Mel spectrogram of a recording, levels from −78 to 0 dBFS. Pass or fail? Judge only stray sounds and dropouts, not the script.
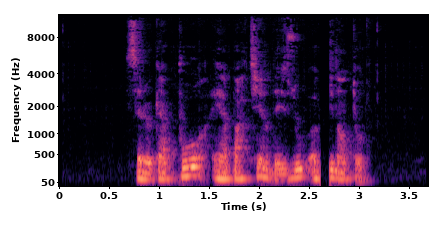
fail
